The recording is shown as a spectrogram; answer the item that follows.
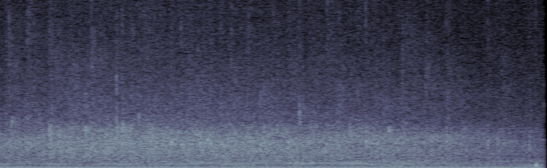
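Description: A congregation applauding steadily, easing off slightly near the end.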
